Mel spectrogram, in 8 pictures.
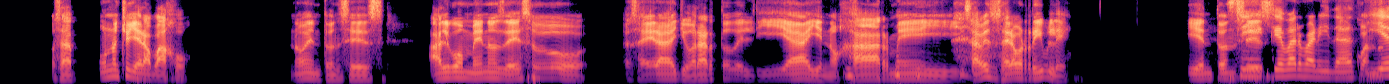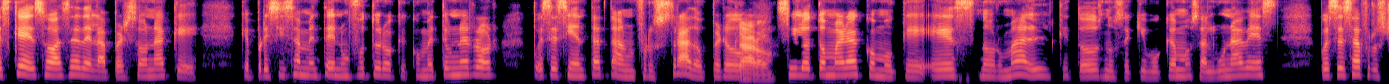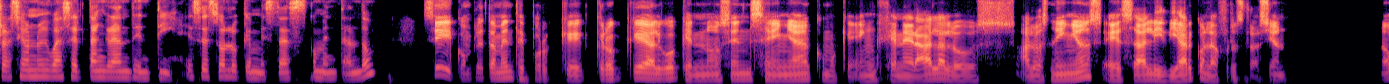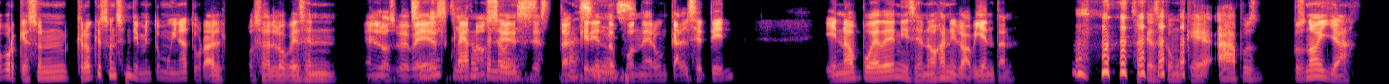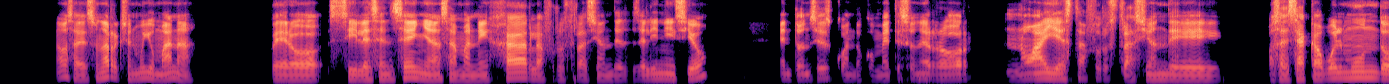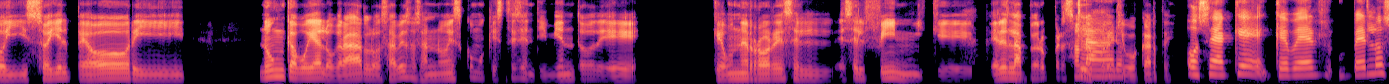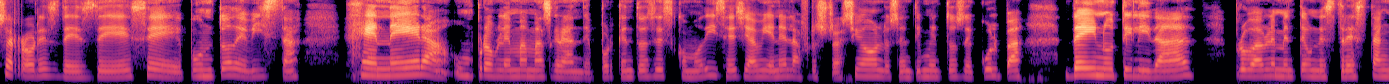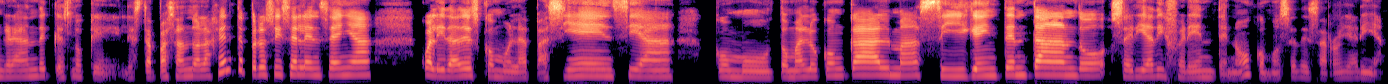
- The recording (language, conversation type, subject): Spanish, podcast, ¿Qué papel juegan los errores en tu aprendizaje?
- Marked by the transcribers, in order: other background noise; tapping; chuckle; laugh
